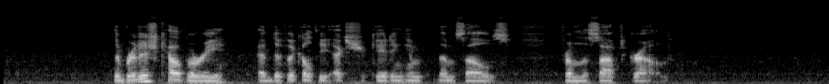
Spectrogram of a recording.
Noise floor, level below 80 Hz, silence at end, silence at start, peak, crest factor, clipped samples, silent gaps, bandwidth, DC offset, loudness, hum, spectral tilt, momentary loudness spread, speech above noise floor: -55 dBFS; -40 dBFS; 1.7 s; 1.15 s; -2 dBFS; 20 dB; under 0.1%; none; 9.4 kHz; under 0.1%; -19 LUFS; none; -6.5 dB/octave; 11 LU; 36 dB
